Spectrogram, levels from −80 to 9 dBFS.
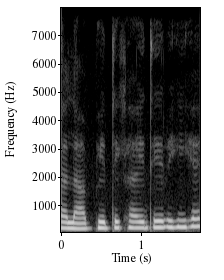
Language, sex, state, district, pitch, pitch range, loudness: Hindi, female, Uttar Pradesh, Jalaun, 215 Hz, 205-230 Hz, -13 LUFS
